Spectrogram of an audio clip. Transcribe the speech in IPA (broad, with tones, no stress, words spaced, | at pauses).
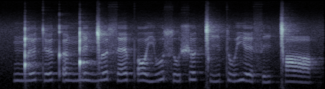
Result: ŋ͡ǃø˩˧˩ tø˩˧˩kʼœ˧˩ŋ͡ǃe˧˩ŋ͡ǀɵ˧˥˧ sɛ˩˧˩pʼɔ˧˩ ju˧˥˧su˩˥ʃɵ˦˥ ǀi˩˥tu˩˥ je˧˩si˩˧˩ ǀɑ˧˩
